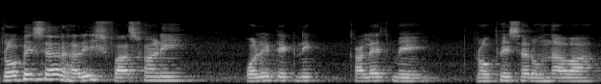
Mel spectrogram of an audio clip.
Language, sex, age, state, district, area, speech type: Sindhi, male, 45-60, Gujarat, Kutch, urban, spontaneous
